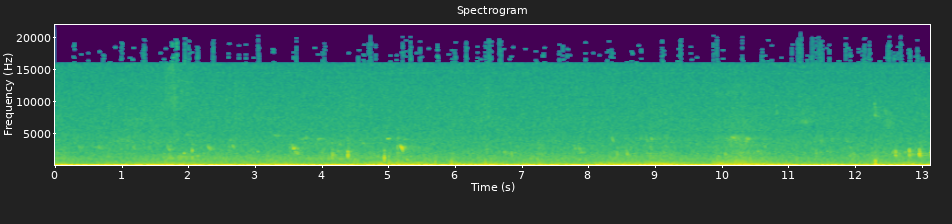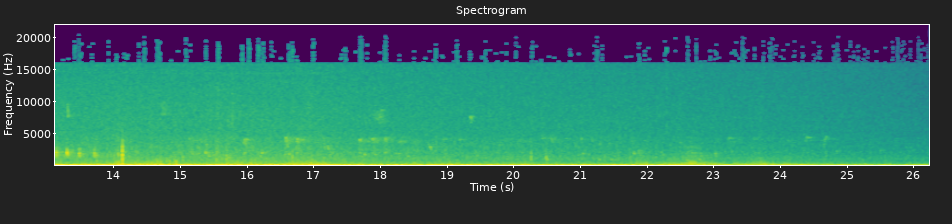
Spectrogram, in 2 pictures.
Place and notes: nachtmanderscheid, valley
Evening in the forest valley. The sound of birds mild wind and a small stream nearby.
Nachtmanderscheid, Tal
Abends im Waldtal. Das Geräusch von Vögeln, sanftem Wind und einem kleinen Bach in der Nähe.
Nachtmanderscheid, vallée
Le soir, dans la forêt de la vallée. Le chant des oiseaux, un doux vent et un petit ruisseau proche.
